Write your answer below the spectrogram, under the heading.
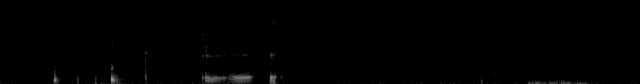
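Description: A few small throat clicks, then one long rumbling belch with a brief second one after it.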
